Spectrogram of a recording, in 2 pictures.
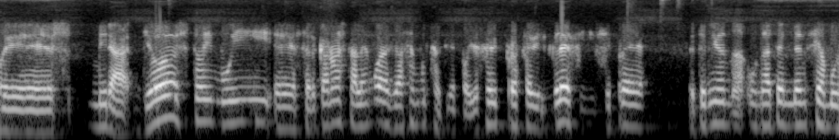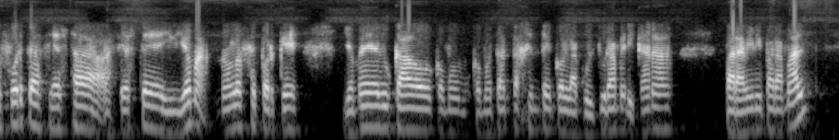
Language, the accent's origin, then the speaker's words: Spanish; Madrid, Community of Madrid, Spain; born there; now in Segovia, Spain; yo me vine aquí hace 15 años, yo nací en Madrid, pero estoy aquí desde hace un tiempo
